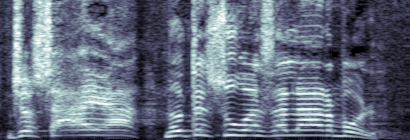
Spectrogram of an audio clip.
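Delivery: put-on high-pitched parental call to a child; acted warning shout. Preacher calls to Josiah up a tree, acted warning shout. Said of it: "Grito no quiere decir".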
